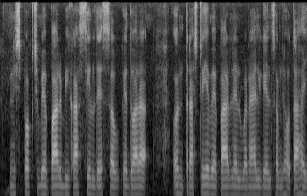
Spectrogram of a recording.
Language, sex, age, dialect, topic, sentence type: Magahi, male, 18-24, Western, banking, statement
